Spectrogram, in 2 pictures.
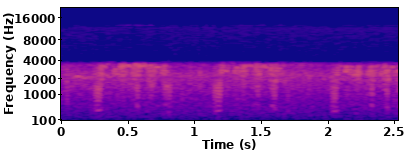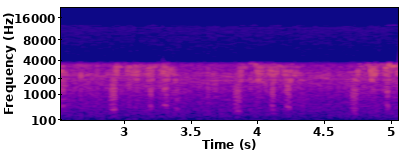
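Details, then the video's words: Estonian black storks, after swallowing a large fish, produce scratchy, hissing bursts in irregular clusters, roughly one per second, over several seconds of continuous rasping noise. "Estonian Black Storks - After swallowing the big fish"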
